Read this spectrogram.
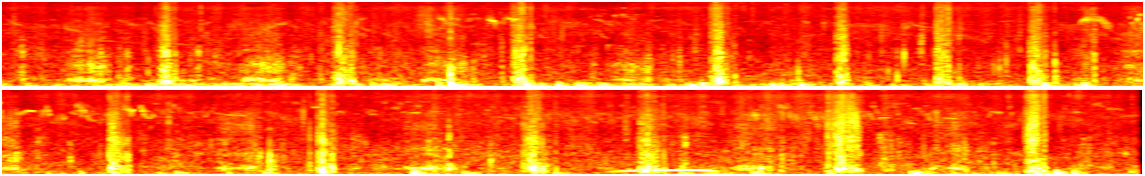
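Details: Horses grazing on a summer morning in Tuv province, Mongolia, tearing and chomping grass: sharp crunchy bites and rips at irregular intervals, roughly one or two per second, over a soft steady outdoor background.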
